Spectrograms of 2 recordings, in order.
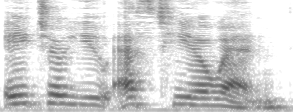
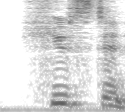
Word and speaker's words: Houston: New York City rather there's a street and it's spelled Hou sto N and you would think that it is like Houston in Texas but in New York City we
